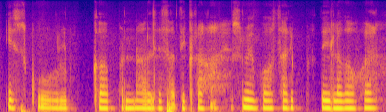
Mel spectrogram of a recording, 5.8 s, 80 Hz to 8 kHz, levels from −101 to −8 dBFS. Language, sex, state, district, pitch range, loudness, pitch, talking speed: Hindi, female, Jharkhand, Deoghar, 185-195 Hz, -16 LUFS, 190 Hz, 145 wpm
